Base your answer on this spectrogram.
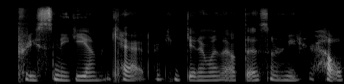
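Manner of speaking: muttering under breath. Playing a cat character who refuses help, muttering under breath. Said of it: "Mutter under my breath".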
